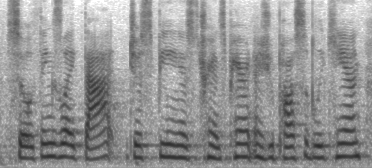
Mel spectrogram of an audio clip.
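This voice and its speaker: A woman's voice: mid-range voice, level tone, normal speed, slight background noise. A woman whose first language is Greek, answering a school board committee in a meeting room with earnest, thoughtful speech full of fillers. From Greece. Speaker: assistant principal candidate.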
